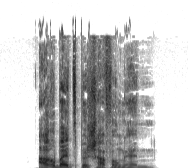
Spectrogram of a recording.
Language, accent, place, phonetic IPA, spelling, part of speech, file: German, Germany, Berlin, [ˈaʁbaɪ̯t͡sbəˌʃafʊŋən], Arbeitsbeschaffungen, noun, De-Arbeitsbeschaffungen.ogg
- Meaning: plural of Arbeitsbeschaffung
